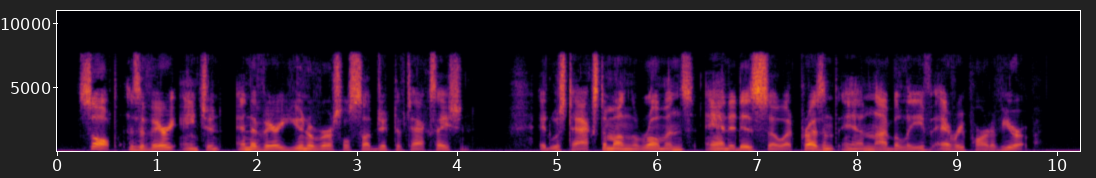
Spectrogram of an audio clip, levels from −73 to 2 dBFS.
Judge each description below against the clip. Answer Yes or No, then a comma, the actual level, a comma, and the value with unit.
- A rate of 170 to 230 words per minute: Yes, average, 180 wpm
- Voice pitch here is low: Yes, low, 115 Hz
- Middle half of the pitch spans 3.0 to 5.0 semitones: No, narrow, 2.4 semitones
